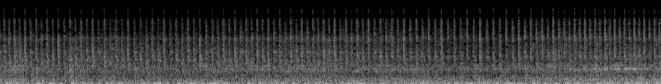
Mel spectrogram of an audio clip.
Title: Ford 3910 engine misfire.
